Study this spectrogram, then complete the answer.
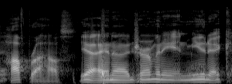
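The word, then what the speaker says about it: Hofbräuhaus: Hofbrauhaus.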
